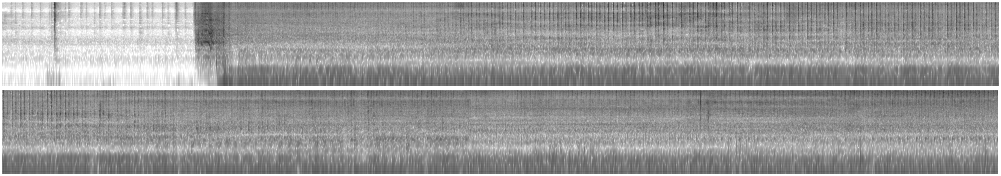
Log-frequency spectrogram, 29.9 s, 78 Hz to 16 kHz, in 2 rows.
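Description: Victory Vegas V-twin motorcycle engine started on the button: a faint click, then about three seconds in the engine catches. It settles into a steady idle through a modified RPW Thor exhaust with an extended tailpipe and a 7-inch resonator.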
